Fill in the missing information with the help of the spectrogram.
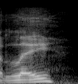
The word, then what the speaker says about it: Lea: Lay. – How you spell it? – L-E-A.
